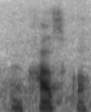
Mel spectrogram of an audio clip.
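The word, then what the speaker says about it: Costco: 회사 그걸 뭐라 그러죠 카스트코 회사 선전하는 건 아닙니다 미국에서는이 발음 안 해요 그럼 뭐라 한다 오는 아바라만다 카스코 카스코 코스트코에 없어요 그 물은 유럽식 발음이고 t 발음하는 것은 미국에서는 무겁습니다 그거는 뭐예요 이렇게 발음한다 오늘의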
